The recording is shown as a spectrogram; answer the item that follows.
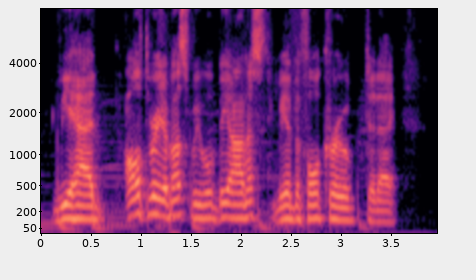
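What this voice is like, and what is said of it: Voice sounding rough. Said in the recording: “You can probably tell right off the bat my voice sounds like shit.”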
